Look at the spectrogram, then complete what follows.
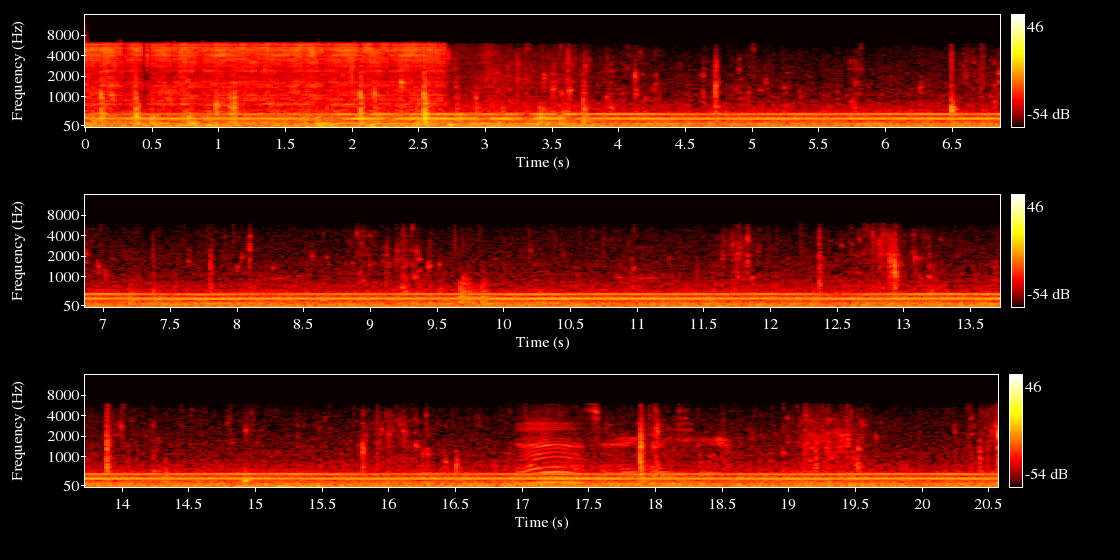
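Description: A small fishing boat's motor hums steadily at a low, even pitch under a low rumble, with scattered small clicks. A louder rushing noise stops abruptly about three seconds in, and a brief wavering call is heard about seventeen seconds in.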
